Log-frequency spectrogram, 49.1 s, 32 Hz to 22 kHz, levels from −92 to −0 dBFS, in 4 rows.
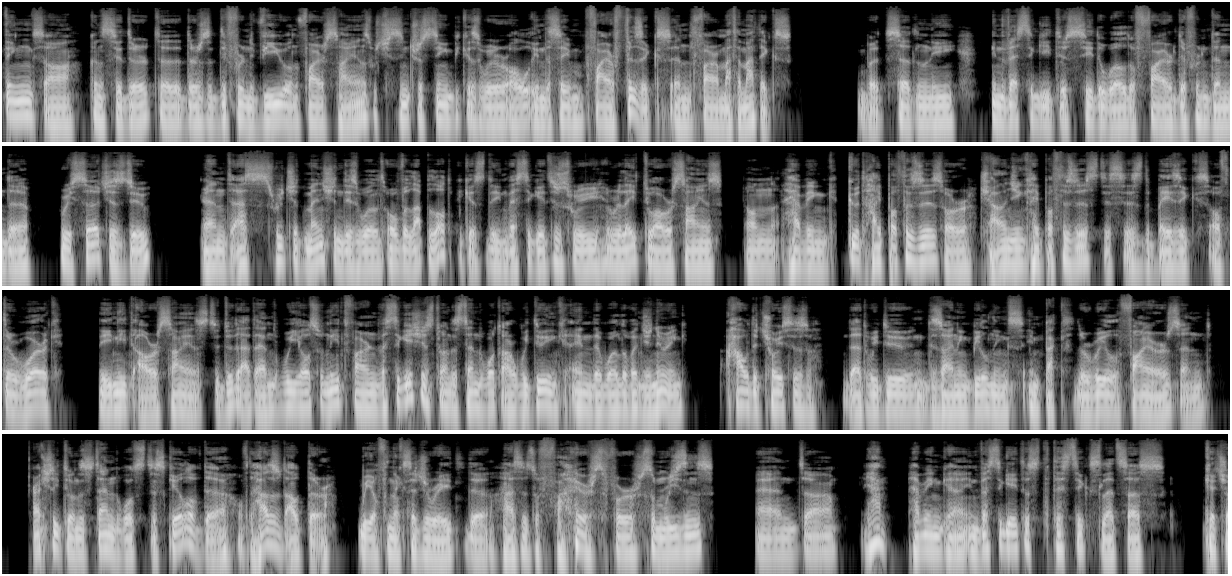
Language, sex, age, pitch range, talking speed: English, male, 30-49, 85-95 Hz, 170 wpm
